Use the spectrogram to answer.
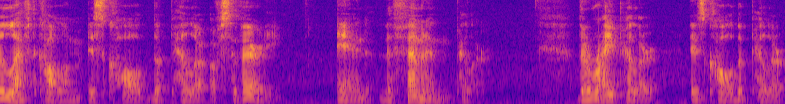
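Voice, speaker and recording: Somewhat breathy and with lively intonation, a man talks at a moderate pace in audible room echo. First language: Portuguese. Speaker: tarot teacher. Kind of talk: lecture.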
